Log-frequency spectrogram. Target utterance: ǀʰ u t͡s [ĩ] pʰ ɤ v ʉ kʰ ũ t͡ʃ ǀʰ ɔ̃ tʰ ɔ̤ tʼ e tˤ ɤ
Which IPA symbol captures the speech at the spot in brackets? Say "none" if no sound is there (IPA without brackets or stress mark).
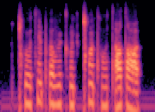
ẽ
